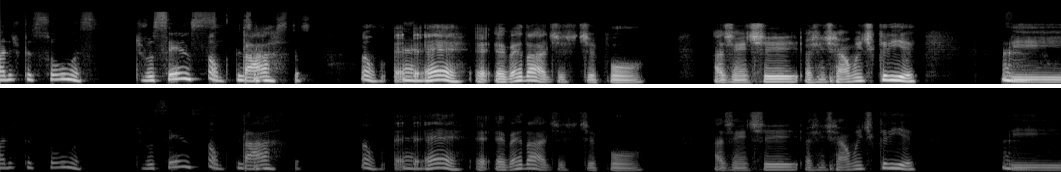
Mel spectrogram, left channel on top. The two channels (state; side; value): quieter; right; 20.8 dB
